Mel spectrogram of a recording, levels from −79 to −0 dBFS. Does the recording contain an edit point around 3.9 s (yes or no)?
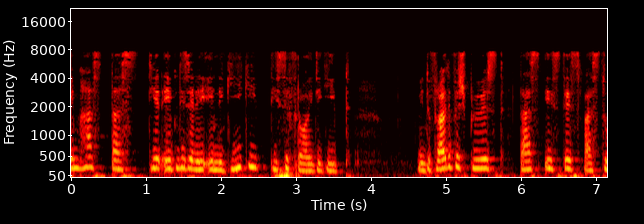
no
